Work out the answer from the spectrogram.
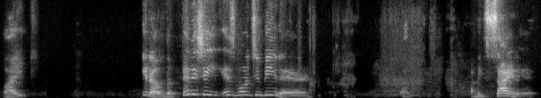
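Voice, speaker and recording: A man co-hosting a podcast, chatting casually about sport in slangy, animated talk. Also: high-pitched, takes it slowly, long pauses, a little hiss or hum. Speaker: podcast co-host.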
